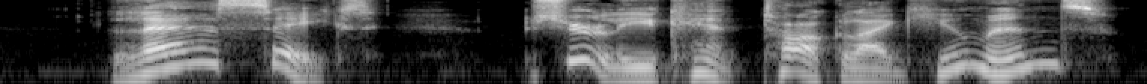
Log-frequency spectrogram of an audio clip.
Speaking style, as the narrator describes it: Half frightened at hearing a beetle speak in her own language, the woman exclaimed

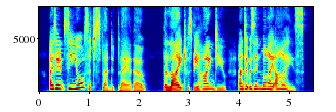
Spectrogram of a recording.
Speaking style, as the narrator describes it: She added merrily

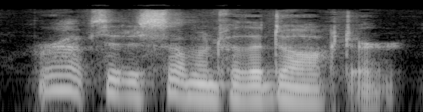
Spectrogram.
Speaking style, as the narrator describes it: muttered her husband

